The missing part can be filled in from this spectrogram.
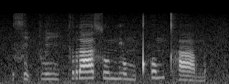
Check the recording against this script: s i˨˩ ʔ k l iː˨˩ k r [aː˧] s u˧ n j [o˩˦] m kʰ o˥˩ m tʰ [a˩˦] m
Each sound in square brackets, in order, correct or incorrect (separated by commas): incorrect, correct, incorrect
